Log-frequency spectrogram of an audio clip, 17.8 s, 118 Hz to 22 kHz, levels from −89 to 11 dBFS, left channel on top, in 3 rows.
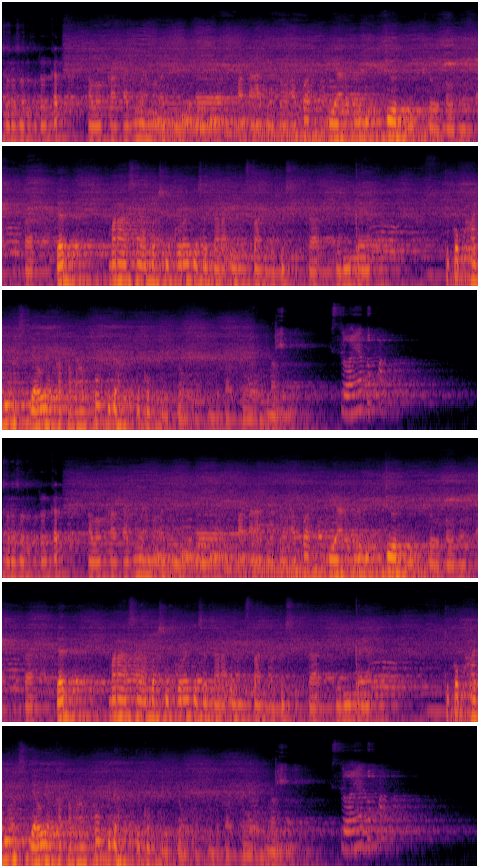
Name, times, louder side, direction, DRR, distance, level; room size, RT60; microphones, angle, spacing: voice 1, 0.0-6.4 6.6-6.8 7.3-10.6 11.6-15.4, equal, 5° left, 0 dB, 1.7 m, -28 dB
sound 1, 0.7-15.1, left 3 dB, 45° left, 6.5 m, -42 dB
sound 2, 1.7-6.0, right 1 dB, 90° right, 1.4 m, -35 dB
voice 2, 4.0-4.7 6.0-6.6 7.1-7.2 10.5-11.4 14.9-15.5 16.1-16.6, left 1 dB, 25° left, -1 dB, 3.9 m, -40 dB
29.0 x 21.5 x 7.8 m, 2.2 s
head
